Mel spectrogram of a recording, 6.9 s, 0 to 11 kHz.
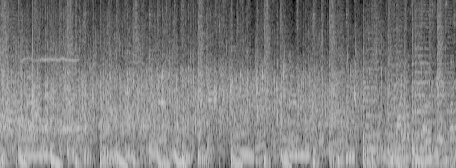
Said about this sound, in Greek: Το νούμερο 6 να έρθει στην παρέα μας με ένα χειροκρότημα.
